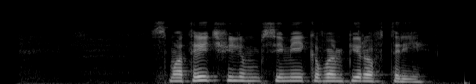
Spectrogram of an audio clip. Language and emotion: Russian, neutral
